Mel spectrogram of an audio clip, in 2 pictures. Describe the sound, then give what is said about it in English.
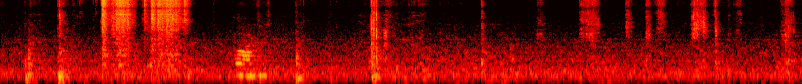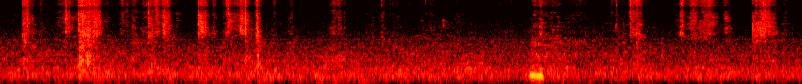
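Scraping and rubbing as an Oreo dessert crust is mixed, faint, irregular bursts of gritty stirring separated by quieter gaps, with a few sharper clinks. “Now we gotta mix the crust.”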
